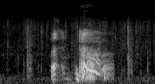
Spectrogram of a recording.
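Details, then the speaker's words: Acted custom sneeze scenario in a cave, speaker struggling to hold sneezes in: a short breath in, then an explosive voiced sneeze burst. "my nose oh God it's so strong I I can't stop I"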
